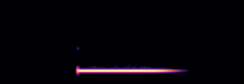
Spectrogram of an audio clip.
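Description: A single steady electronic mobile phone tone sounds once, clear and fairly loud, lasting under a second before fading out, with no voices present, as a boy calls a friend on his mobile phone.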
